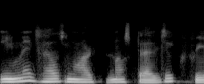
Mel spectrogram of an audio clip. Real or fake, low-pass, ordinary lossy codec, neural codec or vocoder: fake; 7.2 kHz; MP3, 64 kbps; codec, 16 kHz, 1 kbps, FreqCodec, larger model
